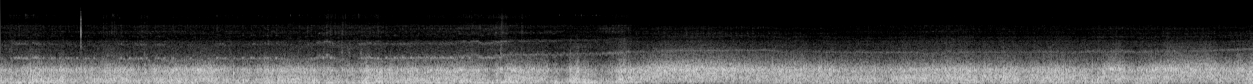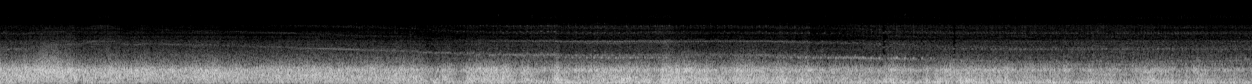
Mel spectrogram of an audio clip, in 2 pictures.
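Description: Triumph Tiger 800's three-cylinder engine running on a gravel track. Its pitch climbs about six seconds in and eases back down over the second half, under a steady, loud rush of wind and tyre noise.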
